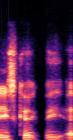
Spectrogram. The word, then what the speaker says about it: East Kirkby: Um, now I, I, need to clarify something because a lot of people had told me that I was saying it wrong by saying East Kirkby, but you just said East Kirkby. It's not Kirby then.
